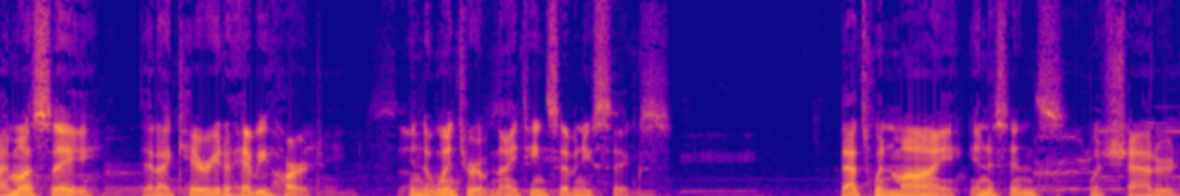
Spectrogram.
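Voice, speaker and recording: A man at a moderate pace, fairly high-pitched, with ordinary pitch variation, long, frequent pauses and music in the background. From Winnipeg, Manitoba, Canada. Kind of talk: personal digital story narration.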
